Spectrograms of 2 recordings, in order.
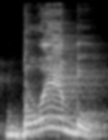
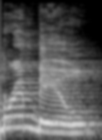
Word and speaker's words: Bramble: On October 12th, 1980, 9-year-old Lolana Bramble's mom, Marlene, leaves the house. That's how you say her name. Bramble. Not Bramble. Bramble.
